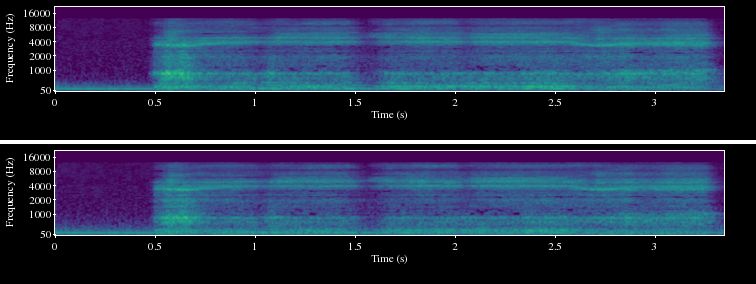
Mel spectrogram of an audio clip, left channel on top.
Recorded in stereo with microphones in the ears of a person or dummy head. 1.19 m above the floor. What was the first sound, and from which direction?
Snoring, 45° left (ahead or behind).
